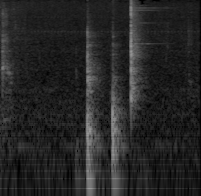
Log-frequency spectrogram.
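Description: Three sharp clicks and knocks in quick succession about a second in, from metal tools or bike parts being handled on the workbench.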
